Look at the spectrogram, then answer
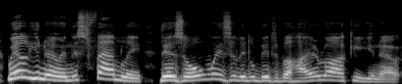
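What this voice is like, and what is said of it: Put-on British accent. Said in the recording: “My accent's not that great. ... Yeah, she was good. I was into it.”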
